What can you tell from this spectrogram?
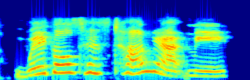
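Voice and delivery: ordinary talk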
